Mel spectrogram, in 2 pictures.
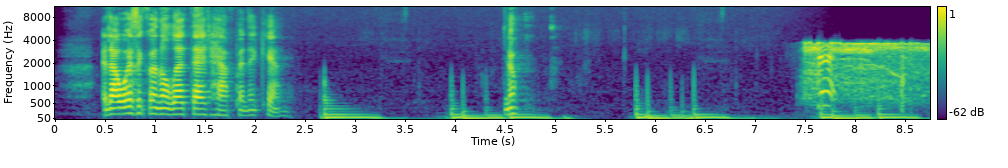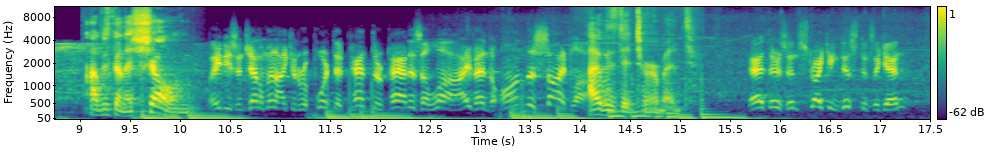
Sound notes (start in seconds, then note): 2.6 funky music; 7.5 pat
